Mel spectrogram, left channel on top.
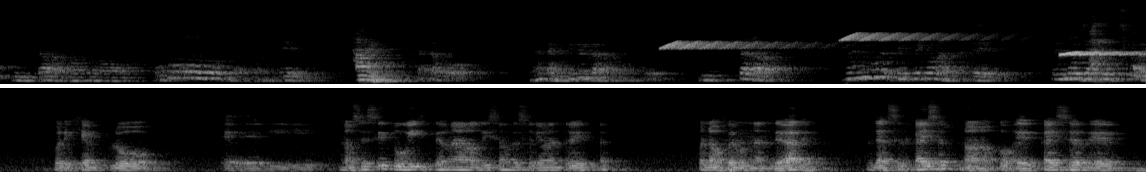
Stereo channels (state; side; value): different; both; correlation -0.01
